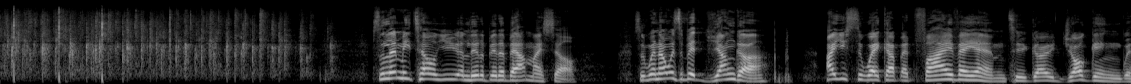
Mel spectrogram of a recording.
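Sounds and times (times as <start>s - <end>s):
crowd applauding: 0.0s - 3.6s
speech: 3.8s - 5.8s, 6.4s - 11.3s.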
